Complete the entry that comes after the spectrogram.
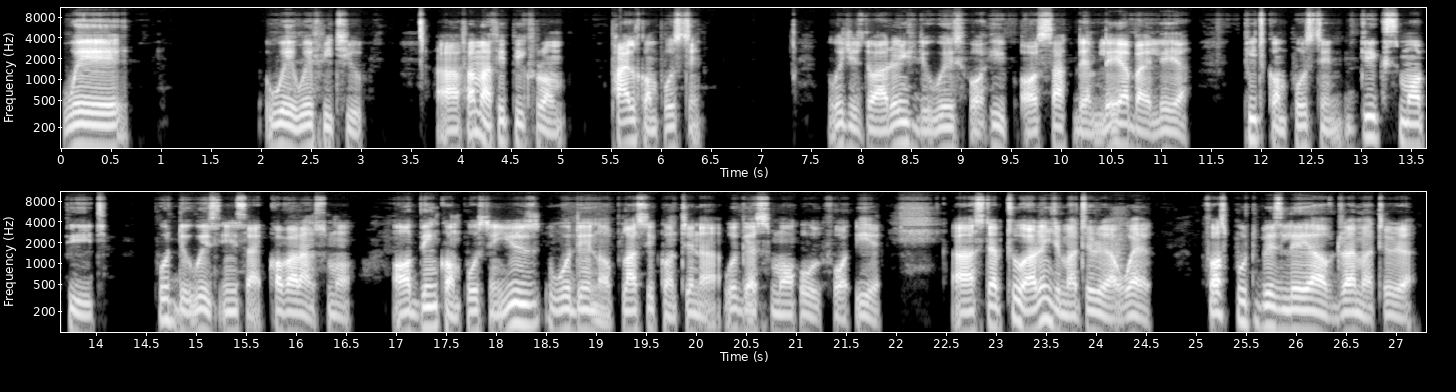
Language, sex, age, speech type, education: Nigerian Pidgin, male, 30-45, spontaneous, tertiary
